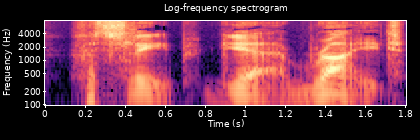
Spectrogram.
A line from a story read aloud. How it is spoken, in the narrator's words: said Fred in an undertone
